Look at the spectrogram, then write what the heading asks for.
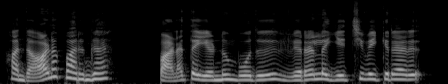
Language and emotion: Tamil, disgusted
